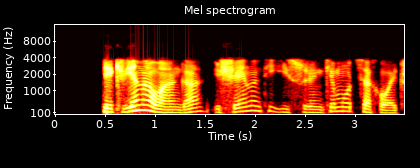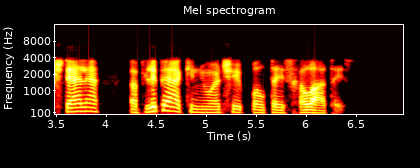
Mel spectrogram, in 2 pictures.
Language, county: Lithuanian, Marijampolė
